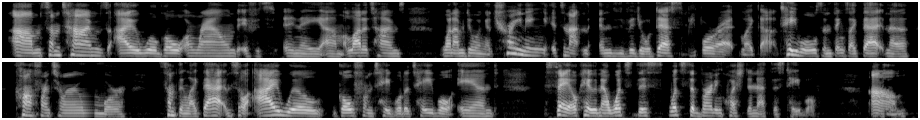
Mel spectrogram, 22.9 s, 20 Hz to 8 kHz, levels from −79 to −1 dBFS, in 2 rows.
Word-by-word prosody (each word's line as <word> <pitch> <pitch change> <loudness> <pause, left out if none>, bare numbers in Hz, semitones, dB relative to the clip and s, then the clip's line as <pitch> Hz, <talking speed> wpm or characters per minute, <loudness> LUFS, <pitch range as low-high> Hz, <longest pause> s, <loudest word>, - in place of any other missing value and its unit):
um, 160 -3 +5
sometimes 190 -4 +2
I 155 +1 +5
will 155 0 -1
go 155 0 -1
around 150 -1 -3
if 140 - -6
it's 135 - -5
in 145 0 -7
a, 130 -1 -6
um 135 -1 -4
a - - -7
lot 160 +2 +2
of 165 - -4
times 145 -3 -4 0.4
when 160 -1 -2
I'm 150 +1 0
doing 145 -5 -7
a - - -9
training, 220 - -2
it's 155 +4 -5
not - - +2
n 150 - -10 0.3
individual 145 -1 -6
desk. 150 - +3
People 165 -4 -7
are 140 -3 -2
at, - - -2
like, - - -9
uh, - - -5
tables 165 -10 +2
and 145 0 -7
things 155 0 -4
like 140 0 -5
that 145 - +3
in 150 - -10
a 135 0 -4 0.3
conference 160 +2 0
room 150 -2 -7
or 125 0 -7 0.4
something 195 -8 0
like 140 +1 -4
that, 175 +1 +6
and - - -2
so 205 - +3
I 195 +4 +8
will 155 -6 +1 0.2
go 165 0 +3
from 150 -2 -2
table 140 0 -3
to 135 - -3
table 150 -5 -3
and 145 -1 -3 0.6
say, - - +7
"Okay, 160 - +3
now, 150 -2 +2
what's 185 +3 +3
this 170 0 +2
what's 200 +1 +3
the - - +5
burning 170 -2 -2
question 145 -2 -5
at - - -5
this - - -4
table?" - - -11 0.7
Um, 130 +1 +1
150 Hz, 175 wpm, -25 LUFS, 145-165 Hz, 0.7 s, I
